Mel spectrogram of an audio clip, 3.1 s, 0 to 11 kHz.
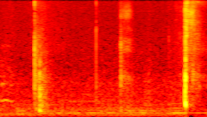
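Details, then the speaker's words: Several tiny, sharp sneezes from a 3-day-old baby bird, recorded April 16, 2011, with quiet room noise; bird sneezing. "Oh, goodness, you sneeze a lot."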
